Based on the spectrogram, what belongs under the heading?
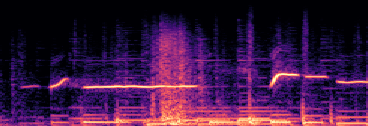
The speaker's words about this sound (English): emerges from a jewelry store, whistling.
